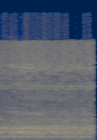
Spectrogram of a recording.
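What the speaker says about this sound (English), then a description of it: "Heat gun alert." A heat gun running at a craft table while working on art journal papers, a steady close blowing hiss that holds evenly at constant loudness with no talk.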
